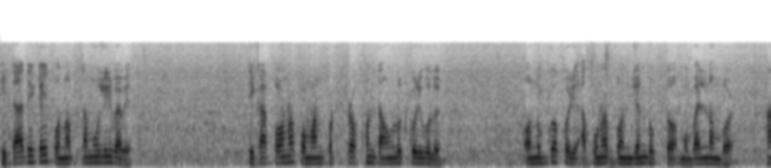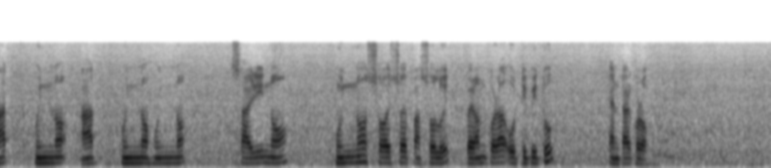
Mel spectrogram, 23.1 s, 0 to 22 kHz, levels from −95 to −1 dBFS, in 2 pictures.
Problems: constant background noise, background conversations at intervals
